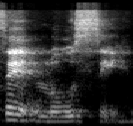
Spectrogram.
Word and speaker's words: Saint Lucia: if your neighbors yeah it's pronounced say Lucy not we say Lucia but people of Saint Lucie all right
